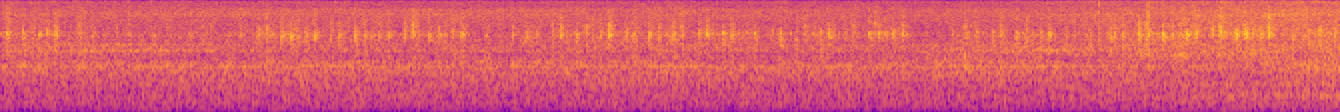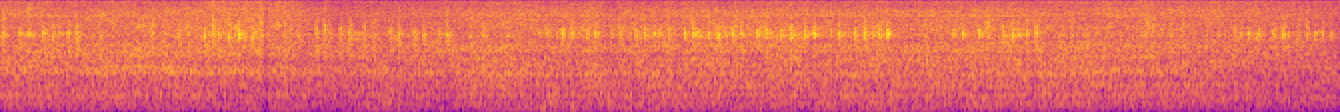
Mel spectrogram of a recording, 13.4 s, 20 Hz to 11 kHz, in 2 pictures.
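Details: 2003 Ford Expedition at idle: even idle with a light, quick tick about three to four per second; owner suspects a pulley and hopes it's not internal, source unconfirmed.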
